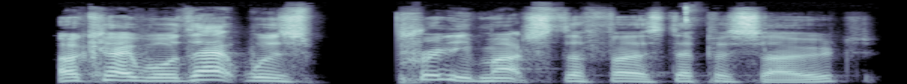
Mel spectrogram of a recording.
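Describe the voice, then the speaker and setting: A man with a British accent speaks at a moderate pace with very wide pitch swings, the very clean recording dry and close with no echo and a silent background. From Britain. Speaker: podcast co-host. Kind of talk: casual chat.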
